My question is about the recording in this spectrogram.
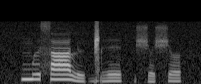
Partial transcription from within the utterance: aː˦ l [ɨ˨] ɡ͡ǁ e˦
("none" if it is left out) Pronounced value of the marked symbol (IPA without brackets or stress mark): y˨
